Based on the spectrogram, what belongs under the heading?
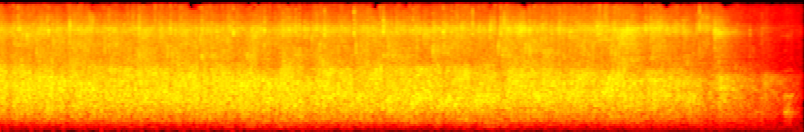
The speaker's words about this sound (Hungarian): Tapsoljuk ám meg. Nyugodtan, megérdemli.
